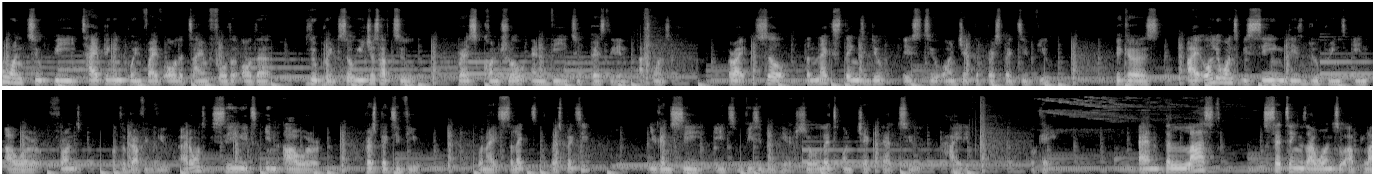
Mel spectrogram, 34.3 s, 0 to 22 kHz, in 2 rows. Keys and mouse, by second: 12.8 click, 20.1-20.9 middle drag, 24.2 click, 25.6-27.3 middle drag, 29.2 click, 30.9 KP_1.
